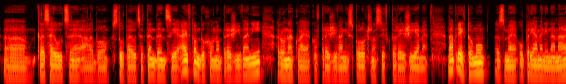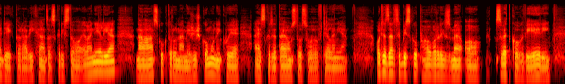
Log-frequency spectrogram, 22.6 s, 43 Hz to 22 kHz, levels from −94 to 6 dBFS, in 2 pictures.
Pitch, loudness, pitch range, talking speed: 85 Hz, -34 LUFS, 80-95 Hz, 125 wpm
